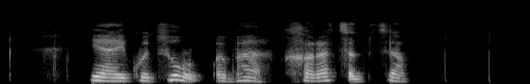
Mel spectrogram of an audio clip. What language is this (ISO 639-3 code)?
abk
